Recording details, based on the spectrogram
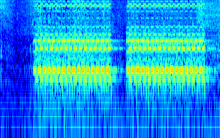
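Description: A phone rings twice in long trilling bursts separated by a brief pause, clear and near with no talk, as the next caller is connected on a live call-in stock show.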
